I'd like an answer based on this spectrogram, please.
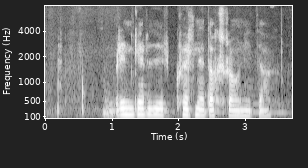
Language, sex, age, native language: Icelandic, male, 14, Icelandic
